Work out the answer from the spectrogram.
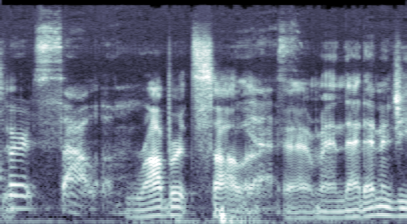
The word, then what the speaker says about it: Saleh: I don't know how you pronounce Robert Saleh. it. Robert Saleh.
